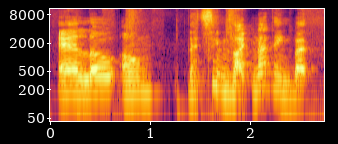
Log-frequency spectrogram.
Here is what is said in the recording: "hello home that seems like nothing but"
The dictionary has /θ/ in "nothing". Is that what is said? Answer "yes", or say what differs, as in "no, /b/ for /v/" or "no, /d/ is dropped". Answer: yes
